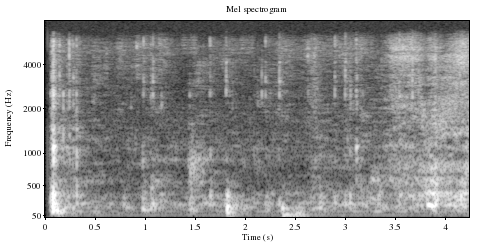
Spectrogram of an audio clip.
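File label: "pencil", spoken word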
